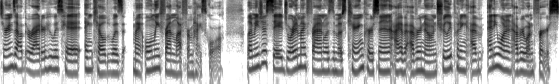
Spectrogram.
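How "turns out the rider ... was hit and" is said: usual speaking voice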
